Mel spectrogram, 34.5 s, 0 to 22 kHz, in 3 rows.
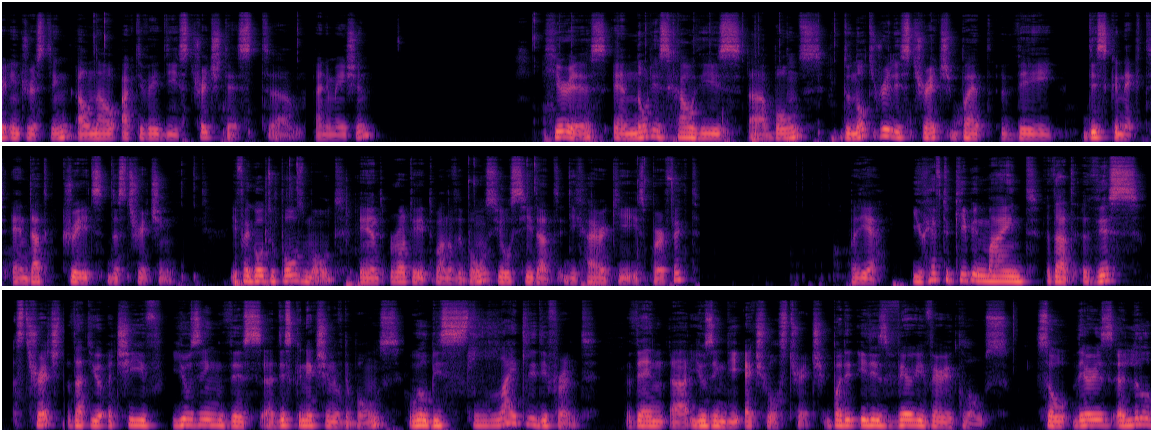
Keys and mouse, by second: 0.9 click, 2.5 middle click, 3.2-5.3 drag, 5.6 middle click, 6.2-6.5 shift+middle drag, 6.6 shift+middle click, 6.9 middle click, 7.2 middle click, 7.6 shift+middle drag, 8.2 middle click, 9.3 middle click, 12.6 middle click, 13.3 middle click, 13.8 Tab, 16.4 r, 17.3 r, 20.3 r.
